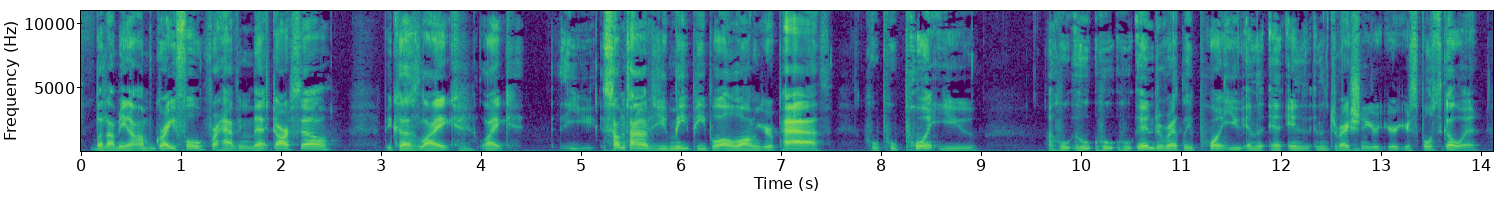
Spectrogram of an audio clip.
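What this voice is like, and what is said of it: Hoarse, strained voice. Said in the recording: “Man, I'm losing my voice.”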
